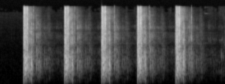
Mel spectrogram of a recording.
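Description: Five sharp handgun shots fired in a fast, evenly spaced group, each a loud crack with a short decaying tail, clear and close with no talking.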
